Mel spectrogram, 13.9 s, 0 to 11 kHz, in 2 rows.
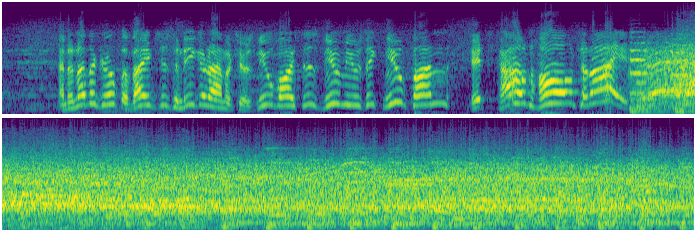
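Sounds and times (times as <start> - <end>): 
speech: 0.6 - 11.5
large crowd cheering and applauding: 6.3 - 13.8
whoops from a crowd: 6.4 - 13.8.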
